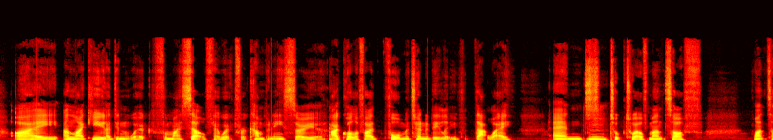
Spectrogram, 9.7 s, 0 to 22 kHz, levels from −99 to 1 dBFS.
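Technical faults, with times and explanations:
0.45–9.25 s, clock drift buffer slips: a click recurs roughly every 0.98 s across this stretch, about ten in all. The steady spacing points to two devices likely running on clocks a few hundred parts per million apart, so the buffer between them keeps drifting until a short block of samples, which fits roughly fifteen, is dropped or repeated. On a waveform each slip shows as a discontinuity. A spectrogram shows evenly spaced thin vertical lines of broadband energy.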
